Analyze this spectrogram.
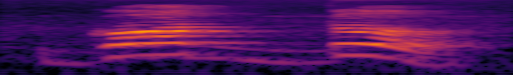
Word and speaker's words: গদ্য: এখন তুমি উচ্চারণটা কানে শোনো, কি উচ্চারণ করছো? গদ্য, গদ্য, দ দুইবার উচ্চারণ করছো এবং মাঝের যে দটা আছে এইটাতে কিন্তু কোন রকম মানে স্বরধ্বনি সাহায্য নাই।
